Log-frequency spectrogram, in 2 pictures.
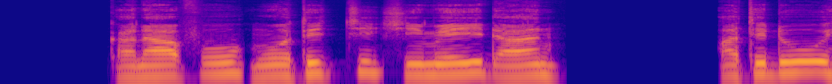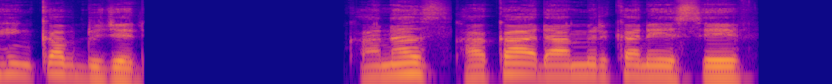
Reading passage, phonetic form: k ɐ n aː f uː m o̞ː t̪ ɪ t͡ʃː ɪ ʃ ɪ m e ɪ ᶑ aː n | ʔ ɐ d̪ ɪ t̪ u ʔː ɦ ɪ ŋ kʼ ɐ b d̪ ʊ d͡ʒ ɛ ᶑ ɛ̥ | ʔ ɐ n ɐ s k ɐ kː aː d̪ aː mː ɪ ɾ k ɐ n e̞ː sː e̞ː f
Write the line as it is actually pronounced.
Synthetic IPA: k ɐ n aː f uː m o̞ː t̪ ɪ t͡ʃː ɪ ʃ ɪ m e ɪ ᶑ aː n | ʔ ɐ t̪ ɪ d̪ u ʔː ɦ ɪ ŋ kʼ ɐ b d̪ ʊ d͡ʒ ɛ ᶑ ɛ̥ | k ɐ n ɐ s k ɐ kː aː d̪ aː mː ɪ ɾ k ɐ n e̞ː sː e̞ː f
